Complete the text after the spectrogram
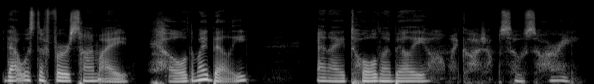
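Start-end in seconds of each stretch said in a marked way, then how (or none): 4.3-5.8 soft unvoiced whisper, very gentle; whispered apology. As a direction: breathe it tenderly to your own belly. Tenderly apologizing to her own belly.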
